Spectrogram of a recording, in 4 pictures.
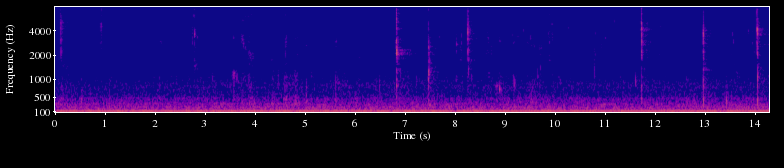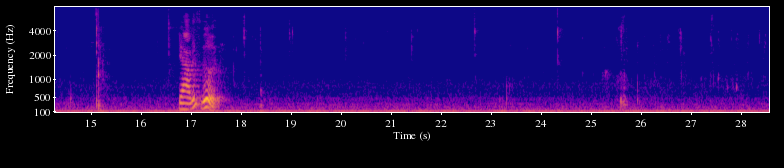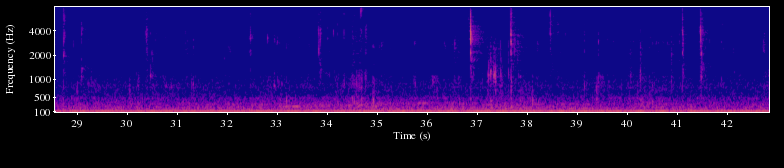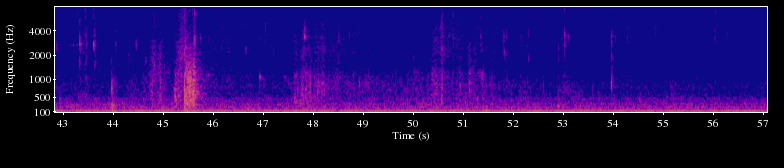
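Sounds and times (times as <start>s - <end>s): person chewing food: 0.0s - 16.7s, 17.8s - 45.2s, 45.9s - 56.4s
steady low hum: 0.0s - 57.0s
food crunching: 22.6s - 55.1s.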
